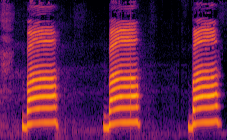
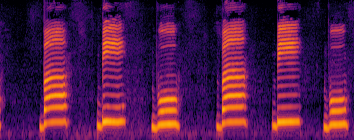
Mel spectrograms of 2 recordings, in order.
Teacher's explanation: जब दोनों होंठों का गीले वाला हिस्सा आपस में मिले तो हरफे बा अदा होता है गीले वाले हिस्से से मुराद होठों के अंदर वाला हिस्सा मुराद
